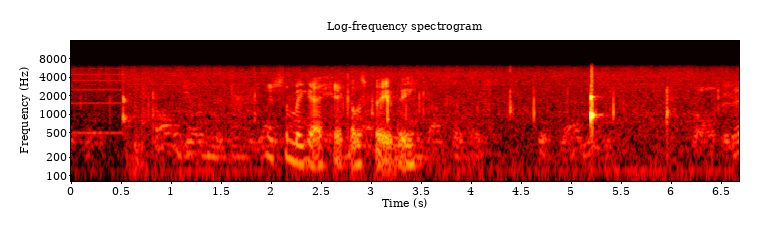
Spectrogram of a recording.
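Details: Soft babbling from a baby girl, then one sharp, abrupt hiccup and a fainter one in a quiet, dimly lit room; baby hiccups.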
